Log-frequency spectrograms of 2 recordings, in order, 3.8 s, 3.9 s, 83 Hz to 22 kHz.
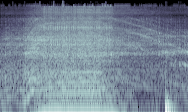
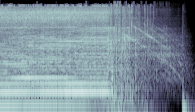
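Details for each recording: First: Makita DUR181 18V cordless strimmer that does nothing on trigger pull and needs a hand spin to start: thin motor whir at low, sagging speed that winds down, with no power to cut; motor fault, burnt commutator. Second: But the main thing is the motor starts up every time you pull the trigger. She's got loads more power.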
